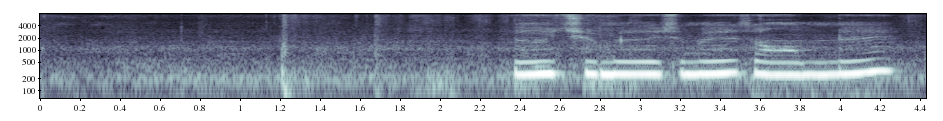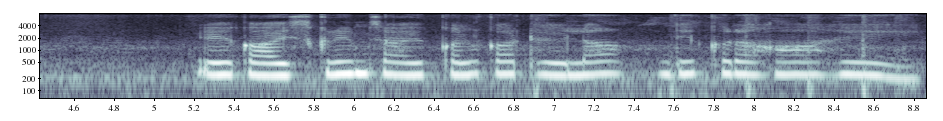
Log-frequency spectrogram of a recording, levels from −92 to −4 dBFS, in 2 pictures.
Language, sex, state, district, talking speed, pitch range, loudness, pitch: Hindi, female, Rajasthan, Jaipur, 80 wpm, 250-265 Hz, -13 LUFS, 255 Hz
